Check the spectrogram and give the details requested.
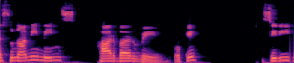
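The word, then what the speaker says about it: tsunami: नजर आ रहा होगा, टी से स्टार्ट है, बट जो आपका ये टी होता है ये साइलेंट होता है। अब बोला जाएगा ना सुनामी, बट टी इज the silent.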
